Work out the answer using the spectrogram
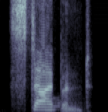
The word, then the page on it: stipend: Indian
